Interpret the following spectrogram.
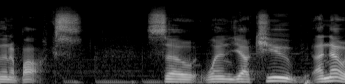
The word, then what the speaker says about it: Yakub: by this character named Y-A-K-U-B. To me, it's pronounced Yakub. But if you look at the phonetics there of Yakub, I'm basically saying ye, meaning you, and then cube.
